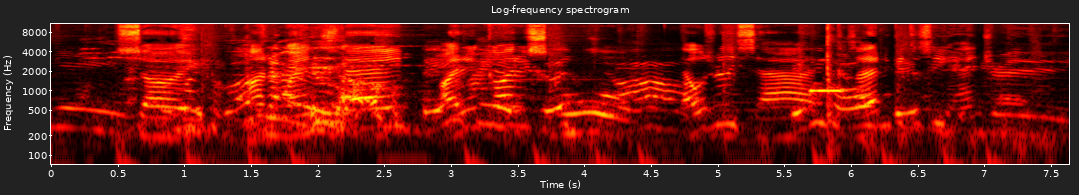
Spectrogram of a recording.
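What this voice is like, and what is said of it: Poor imitation of Australian accent. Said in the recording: “Why are you guys all talking like me? ... I'm talking Australian. ... Bro, you can't even talk Australian.”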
